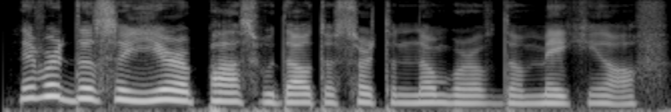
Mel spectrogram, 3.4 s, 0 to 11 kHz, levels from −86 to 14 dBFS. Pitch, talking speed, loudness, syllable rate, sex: 215 Hz, 230 wpm, -18 LUFS, 5.7 syllables/s, female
